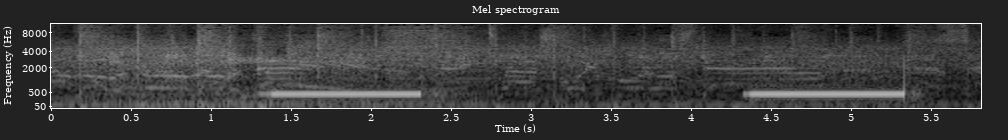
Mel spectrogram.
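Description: Ringback tones from a telephone call being placed: two long, steady, loud tones, each about a second, separated by a pause, over a low background murmur.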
